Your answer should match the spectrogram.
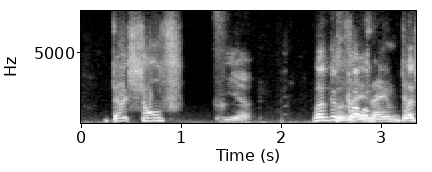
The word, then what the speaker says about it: Dutch Schultz: but I don't know I don't think it's quite pronounced the way you're pronouncing it but it just will go because they kind of know what you're talking about that's Dutch Schultz yeah let's just call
